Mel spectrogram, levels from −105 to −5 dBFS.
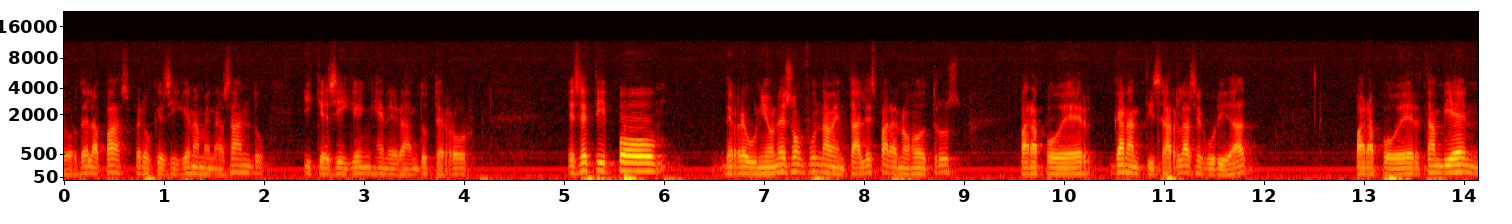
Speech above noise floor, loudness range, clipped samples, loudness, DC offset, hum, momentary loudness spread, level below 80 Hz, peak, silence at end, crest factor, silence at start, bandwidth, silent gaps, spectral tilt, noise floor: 23 dB; 8 LU; under 0.1%; -45 LUFS; under 0.1%; none; 12 LU; -58 dBFS; -24 dBFS; 0 s; 22 dB; 0 s; 12 kHz; none; -7 dB/octave; -67 dBFS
